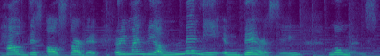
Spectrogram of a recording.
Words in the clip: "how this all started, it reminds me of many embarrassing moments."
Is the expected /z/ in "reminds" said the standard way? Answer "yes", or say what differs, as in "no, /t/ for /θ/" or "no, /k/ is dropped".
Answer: no, /z/ is dropped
